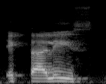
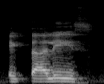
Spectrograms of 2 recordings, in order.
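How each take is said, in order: Both takes have the same delivery.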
